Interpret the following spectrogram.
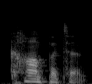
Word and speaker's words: competent: his job for pronunciation the stress is on that first syllable and the final syllable has that schah sound that uh sound competent say it with me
